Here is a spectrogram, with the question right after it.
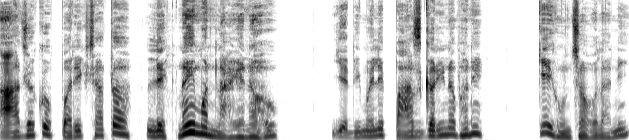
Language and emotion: Nepali, fearful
